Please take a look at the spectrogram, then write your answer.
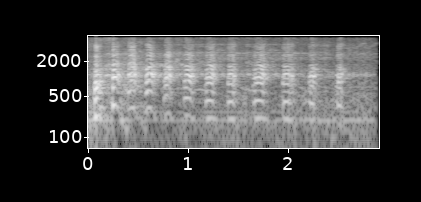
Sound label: Voice Laugh; Scratch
